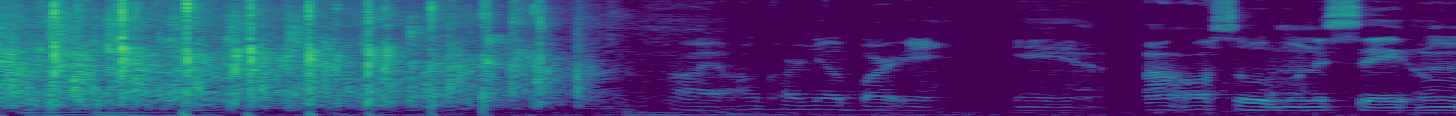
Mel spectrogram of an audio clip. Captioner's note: applause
